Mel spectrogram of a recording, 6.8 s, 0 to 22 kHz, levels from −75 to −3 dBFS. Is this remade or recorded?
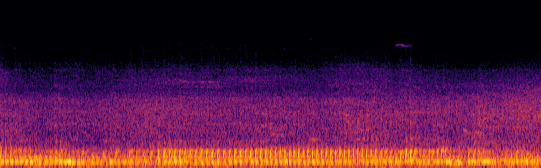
remade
